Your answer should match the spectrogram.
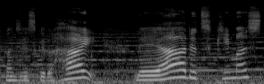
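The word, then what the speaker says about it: Les Halles: 感じですけどはいレアール着きましたまさかこれねレアルって読むと思わなかったんですけども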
